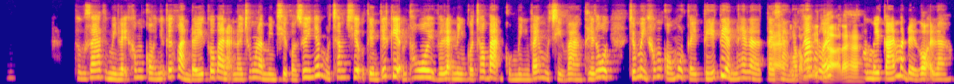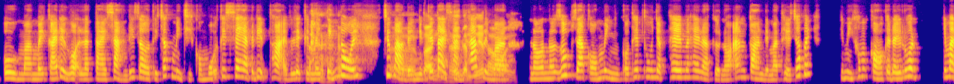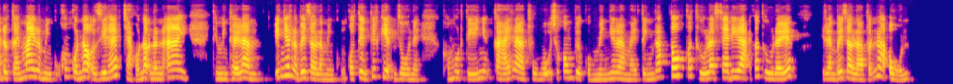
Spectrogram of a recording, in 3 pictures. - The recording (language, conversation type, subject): Vietnamese, advice, Làm sao để lập quỹ khẩn cấp khi hiện tại tôi chưa có và đang lo về các khoản chi phí bất ngờ?
- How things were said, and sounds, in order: other background noise; tapping; chuckle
